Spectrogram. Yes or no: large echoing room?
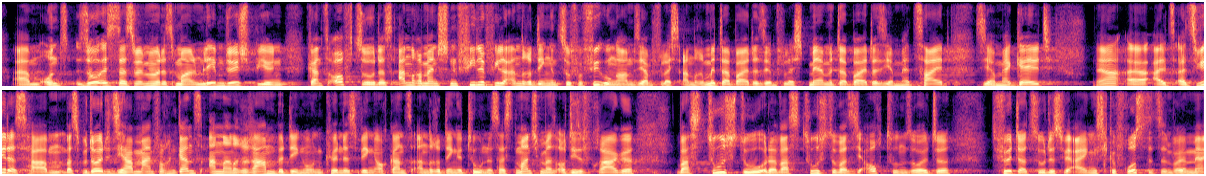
yes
